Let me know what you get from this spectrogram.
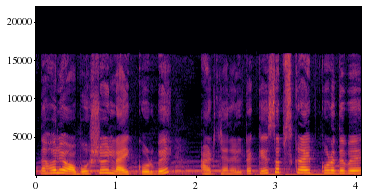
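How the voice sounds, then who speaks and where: A woman narrates a children's cartoon story in a high voice. She reads from a script as a storyteller, with music playing clearly beneath her. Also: animated, a little fast.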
